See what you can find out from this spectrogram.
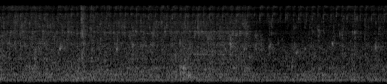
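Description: water running

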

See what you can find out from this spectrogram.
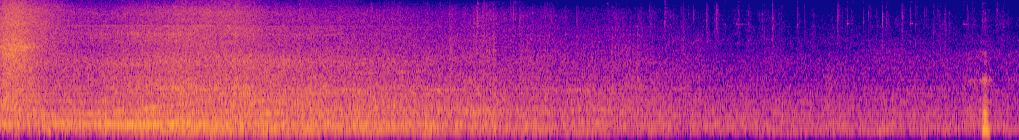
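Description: road traffic

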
